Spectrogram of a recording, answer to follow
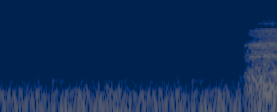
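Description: Near silence: the gap between narrated passages of a studio audiobook recording, with a faint intake of breath near the end as the narrator readies to speak.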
